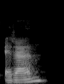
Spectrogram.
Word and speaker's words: Eran: it's not really Ronnie either. It's Eran, but mm like mm-hmm. nobody can pronounce it.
